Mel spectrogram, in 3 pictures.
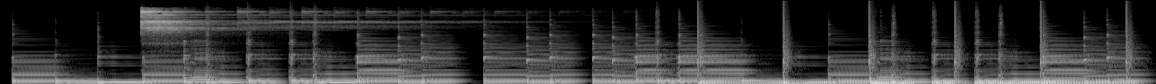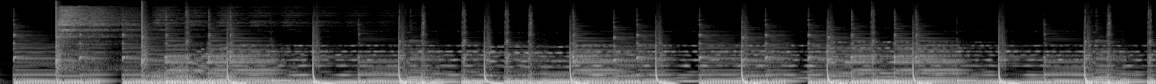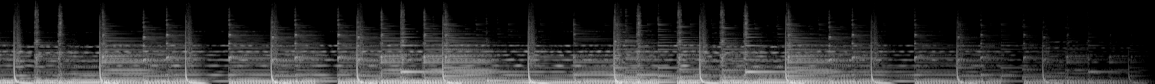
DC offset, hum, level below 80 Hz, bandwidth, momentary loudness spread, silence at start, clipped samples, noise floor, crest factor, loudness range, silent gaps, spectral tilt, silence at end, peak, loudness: under 0.1%; none; -22 dBFS; over 20 kHz; 9 LU; 0.1 s; under 0.1%; -45 dBFS; 18 dB; 5 LU; none; -5.5 dB/octave; 0.5 s; 0 dBFS; -20 LUFS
